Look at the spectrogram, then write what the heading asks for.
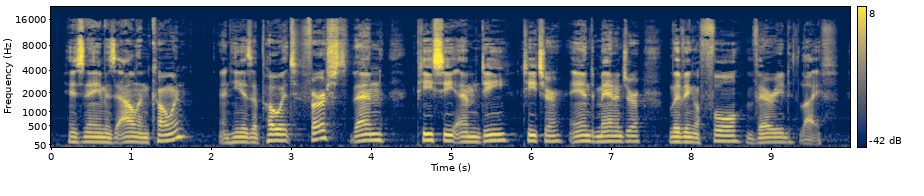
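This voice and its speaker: Delivered at a fairly slow pace, a plain, everyday voice carries ordinary pitch variation. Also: man. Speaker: podcast host. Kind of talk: host narration, introducing readings.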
